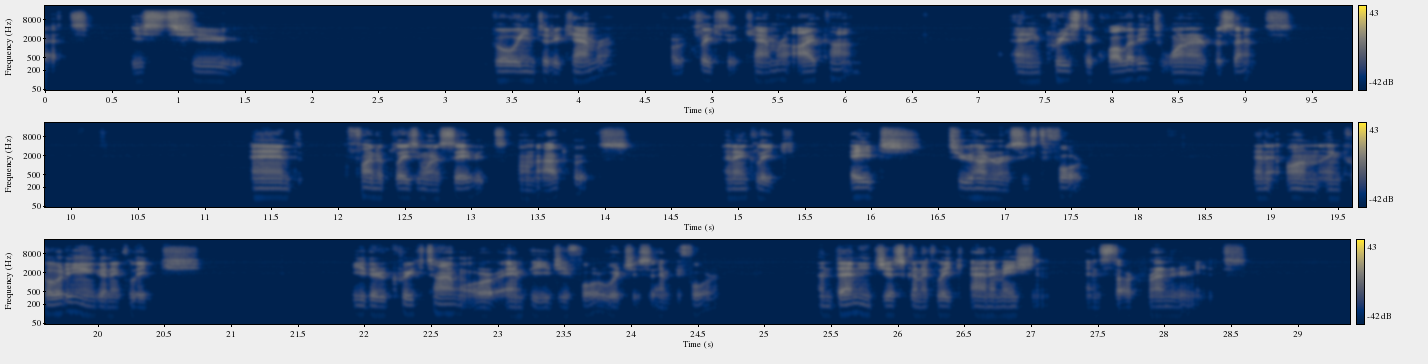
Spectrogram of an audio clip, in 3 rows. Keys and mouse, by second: 5.6 middle click, 7.0 middle drag, 8.1-9.3 middle drag, 10.3-10.9 middle drag, 14.0-15.7 drag, 18.4-18.8 drag, 18.9 middle drag, 20.5-21.0 drag, 22.6-23.1 middle drag.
